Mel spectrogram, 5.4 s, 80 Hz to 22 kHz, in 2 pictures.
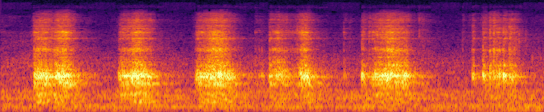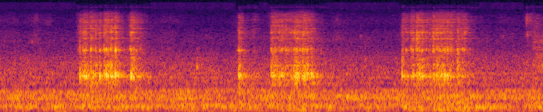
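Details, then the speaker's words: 1997 Argo Conquest engine, valve lapped by hand with grinding compound: strokes about two per second give a coarse, gritty rasp that eases as it beds in, showing a rough valve seat. "so I put a little bit of that valve grinding Compound on the face of the valve and this oh yeah I can hear it it's pretty it's pretty rough"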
